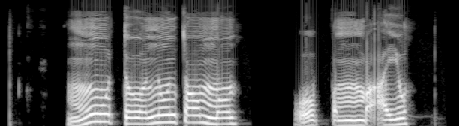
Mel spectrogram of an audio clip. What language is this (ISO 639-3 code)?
bax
